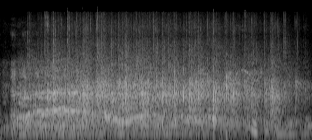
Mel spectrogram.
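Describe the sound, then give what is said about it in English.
An audience claps steadily for several seconds, a dense, even wash of applause that holds its loudness before easing off slightly, with some voices audible through it. “I was expecting a clap.”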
